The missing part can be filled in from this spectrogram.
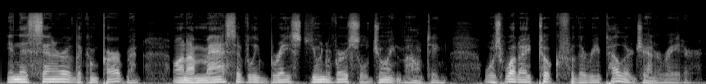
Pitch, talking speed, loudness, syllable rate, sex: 95 Hz, 180 wpm, -17 LUFS, 5.9 syllables/s, male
